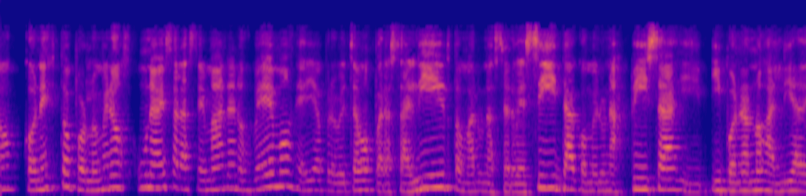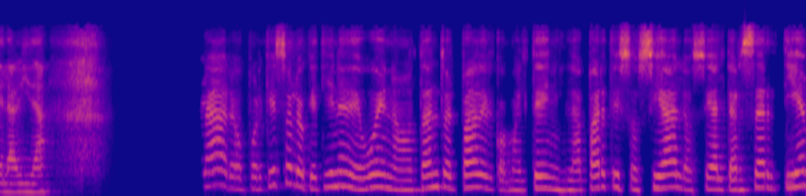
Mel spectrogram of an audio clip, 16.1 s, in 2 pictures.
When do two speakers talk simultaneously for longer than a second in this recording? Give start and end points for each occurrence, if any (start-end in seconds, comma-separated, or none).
none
